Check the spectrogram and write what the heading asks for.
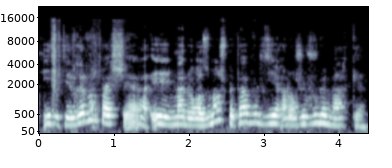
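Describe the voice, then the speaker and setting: A woman's voice: medium pitch, brisk, creaky, warm tone, a little hiss or hum. A woman chatting casually through an unboxing of craft supplies for her vlog. She wanders between topics and corrects herself as she goes. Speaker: craft vlogger.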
